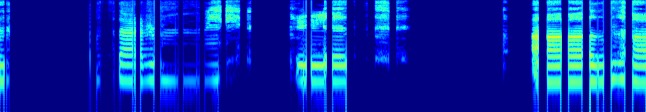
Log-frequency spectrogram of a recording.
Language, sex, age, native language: Icelandic, female, 8, Icelandic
